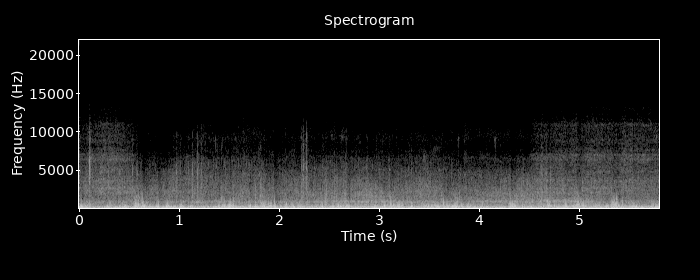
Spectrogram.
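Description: Wind buffeting a handlebar-mounted action camera's microphone as a mountain bike rolls along a dirt singletrack. Frequent short clicks and rattles come from the bike jolting over bumps.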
